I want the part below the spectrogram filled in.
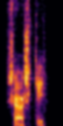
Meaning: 1. draughts, checkers (game for two players) 2. inflection of ша́шка (šáška): nominative/accusative plural 3. inflection of ша́шка (šáška): genitive singular
- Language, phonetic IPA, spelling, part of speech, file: Russian, [ˈʂaʂkʲɪ], шашки, noun, Ru-шашки.ogg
